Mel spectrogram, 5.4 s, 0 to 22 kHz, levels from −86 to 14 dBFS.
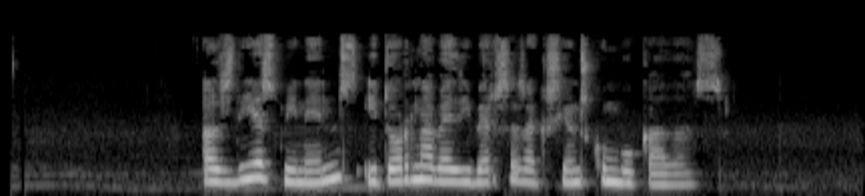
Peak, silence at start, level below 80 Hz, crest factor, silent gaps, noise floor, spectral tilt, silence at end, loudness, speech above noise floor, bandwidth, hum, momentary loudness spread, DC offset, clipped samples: -8 dBFS; 1.3 s; -74 dBFS; 16 dB; none; -64 dBFS; -4.5 dB/octave; 0.9 s; -23 LUFS; 41 dB; 11.5 kHz; none; 11 LU; under 0.1%; under 0.1%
